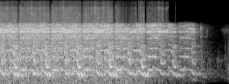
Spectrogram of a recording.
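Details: Cold Kohler V-Twin mower with single throttle/choke lever: starter cranks steadily about two seconds and the engine never catches; hard start because improper throttle cable adjustment keeps the choke from closing fully.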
